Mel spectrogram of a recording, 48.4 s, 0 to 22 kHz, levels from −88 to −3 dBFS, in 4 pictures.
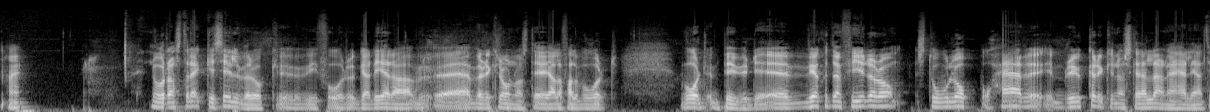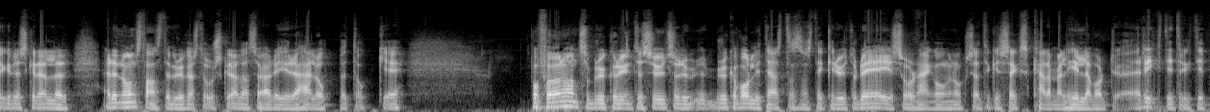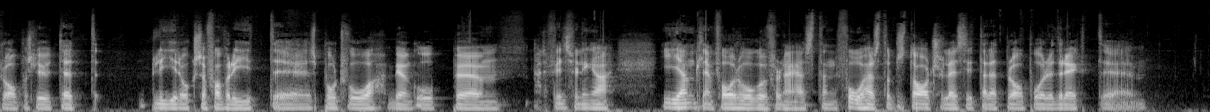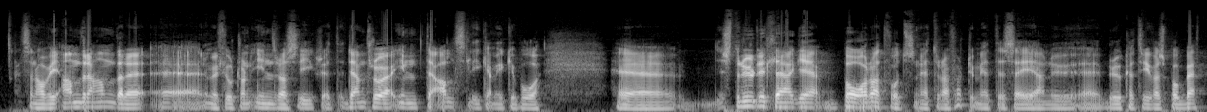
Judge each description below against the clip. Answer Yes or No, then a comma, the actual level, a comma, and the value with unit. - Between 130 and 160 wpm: No, average, 185 wpm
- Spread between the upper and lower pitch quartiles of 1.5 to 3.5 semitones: Yes, average, 2.9 semitones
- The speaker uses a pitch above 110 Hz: No, low, 105 Hz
